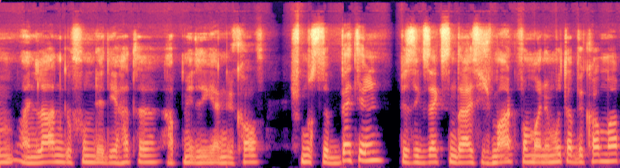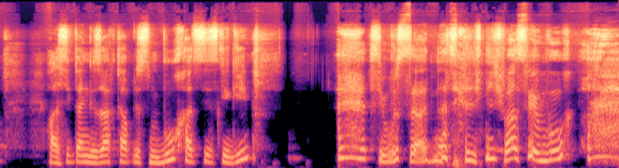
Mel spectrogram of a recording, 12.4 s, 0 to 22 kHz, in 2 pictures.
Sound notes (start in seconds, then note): 9.6 chuckles; 12.0 laughs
